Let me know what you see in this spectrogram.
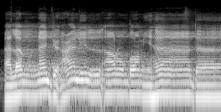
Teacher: Karena itu huruf qalqalah maka wajib dibaca memantul.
